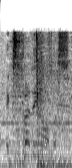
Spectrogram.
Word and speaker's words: Expelliarmus: Expelliarmus!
